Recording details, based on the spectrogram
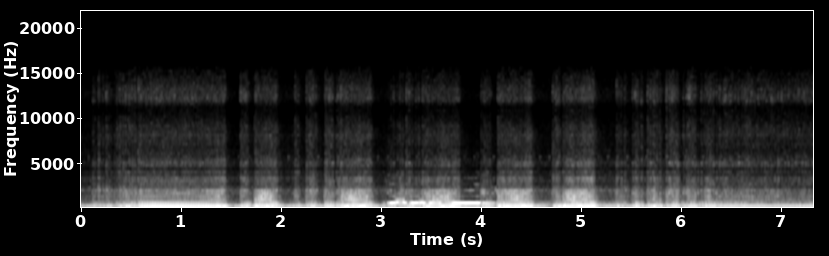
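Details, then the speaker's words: Rotary-engined van on first start after rebuild, starting off the key: deep steady drone swelling cleanly with each throttle blip and settling back; runs and revs freely, though a belt was melting. "she's alive she's alive she's alive she's alive we're winning there to start off the key even you beauty bloody little beauty"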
